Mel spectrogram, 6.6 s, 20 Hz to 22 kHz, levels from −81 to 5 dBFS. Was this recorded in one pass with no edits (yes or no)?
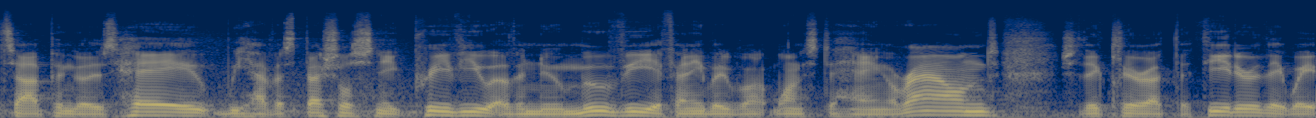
yes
